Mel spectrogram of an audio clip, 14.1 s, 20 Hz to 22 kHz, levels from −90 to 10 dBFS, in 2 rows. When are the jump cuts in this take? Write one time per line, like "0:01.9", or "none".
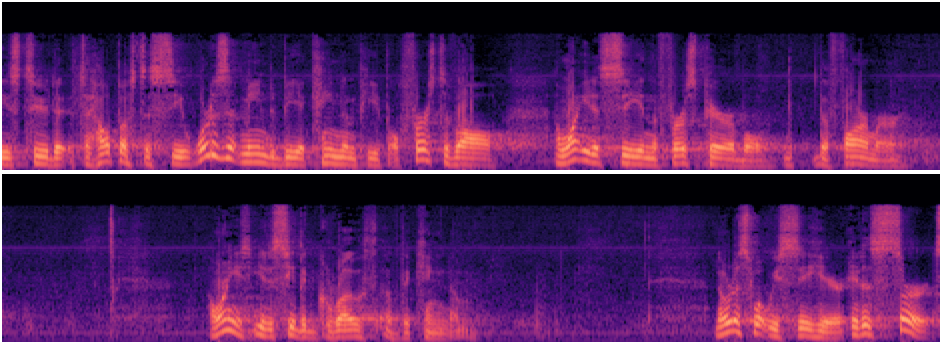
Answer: none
